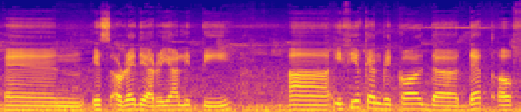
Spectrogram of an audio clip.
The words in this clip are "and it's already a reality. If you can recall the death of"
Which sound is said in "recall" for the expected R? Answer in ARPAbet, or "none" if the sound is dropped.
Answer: R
